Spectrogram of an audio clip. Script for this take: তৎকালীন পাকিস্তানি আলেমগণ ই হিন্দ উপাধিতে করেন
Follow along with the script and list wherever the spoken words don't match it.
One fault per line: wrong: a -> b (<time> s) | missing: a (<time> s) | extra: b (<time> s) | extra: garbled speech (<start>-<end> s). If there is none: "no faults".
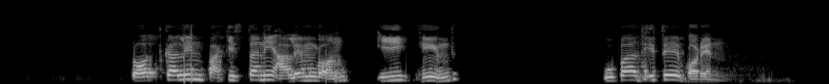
no faults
